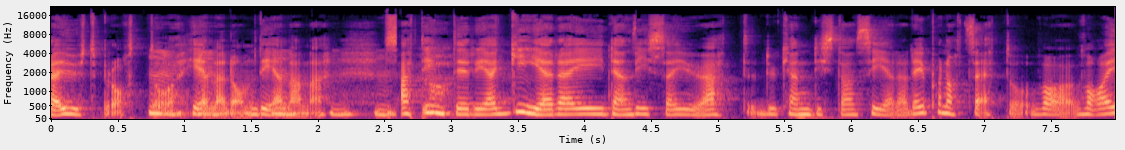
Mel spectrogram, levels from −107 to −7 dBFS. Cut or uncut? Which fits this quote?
cut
